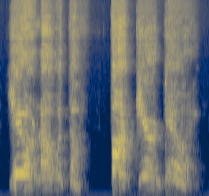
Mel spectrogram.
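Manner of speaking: furious surgeon. Retold or imitated. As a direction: tear into the rep like an enraged surgeon. Surgeon berating rep in OR.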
